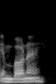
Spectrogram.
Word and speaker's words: Mboone: Did I pronounce that right, Mbone?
